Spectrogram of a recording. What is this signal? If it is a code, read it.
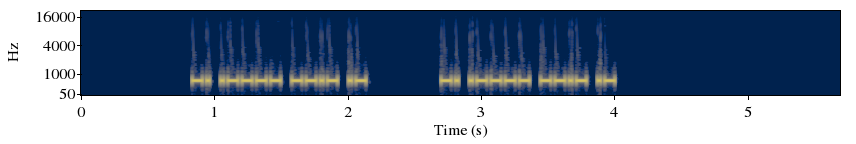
Morse code, heard as a keyed tone, about 46 wpm, 700 Hz. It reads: N1QA N1QA
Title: USA Call Signs - 4 Characters - Repeated 2x - 45wpm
